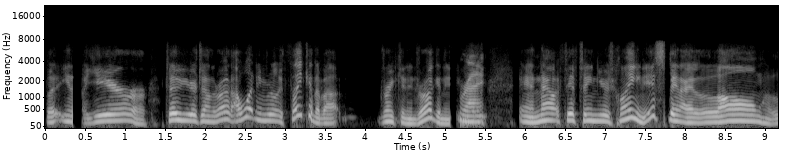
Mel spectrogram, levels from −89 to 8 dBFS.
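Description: At 0.34 s, after "but you", the speech drops to near silence until 0.54 s, then returns weak before "year or two years". At 5.06 s, after "about drinking and drugging", a shorter drop to near silence runs to 5.17 s. Both are lost AMR speech frames: failed frames made the AMR-WB decoder repeat its last good pitch and vocal tract settings at falling gain. The gaps fit about six and four lost 20 ms frames.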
